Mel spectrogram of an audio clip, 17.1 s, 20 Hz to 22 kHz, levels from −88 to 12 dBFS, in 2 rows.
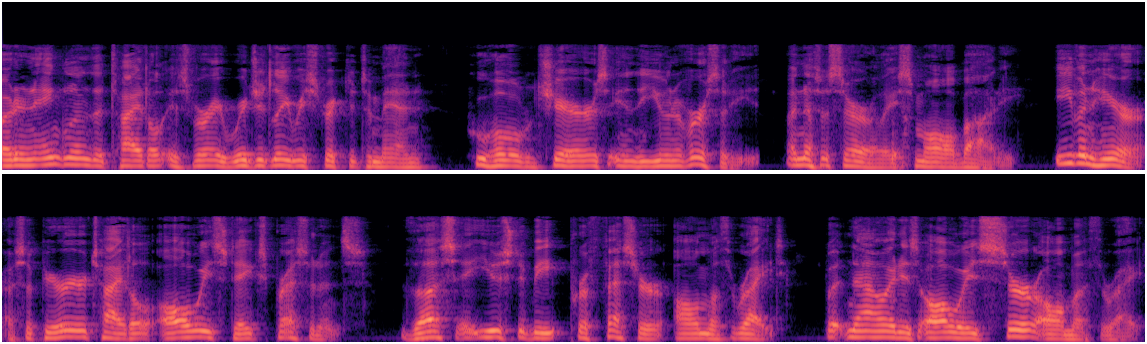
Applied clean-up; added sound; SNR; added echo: neural mask model RNNoise.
